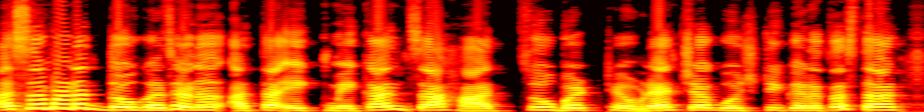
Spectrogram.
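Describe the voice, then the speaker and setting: A woman retelling a TV serial episode in a steady, descriptive storytelling way. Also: sits high, moderate pace, no room sound, studio quality. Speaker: TV serial recap narrator. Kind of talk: storytelling recap.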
